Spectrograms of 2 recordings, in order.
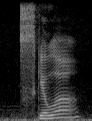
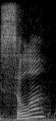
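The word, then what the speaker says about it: Scylla: And for uh Skila, I'm so used to hearing Sila because of Epic the Musical because they use they they pronounce the name Sila there instead of Skila.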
